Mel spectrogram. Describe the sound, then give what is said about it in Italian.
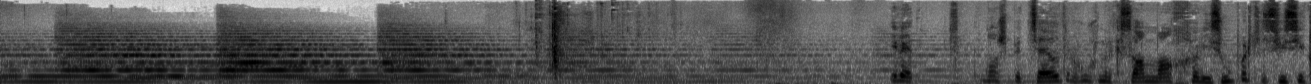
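The large bells of the Bern Minster in Bern, Switzerland, ring out with several heavy, resonant strikes whose deep humming tones linger and overlap, then fade as a person begins speaking. “Infine vorrei ancora far notare come siano pulite le campane del Münster di Berna.”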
